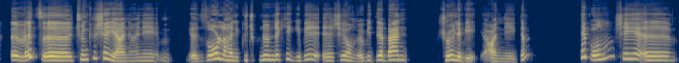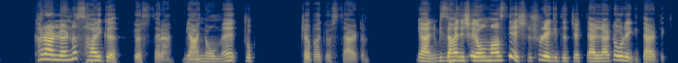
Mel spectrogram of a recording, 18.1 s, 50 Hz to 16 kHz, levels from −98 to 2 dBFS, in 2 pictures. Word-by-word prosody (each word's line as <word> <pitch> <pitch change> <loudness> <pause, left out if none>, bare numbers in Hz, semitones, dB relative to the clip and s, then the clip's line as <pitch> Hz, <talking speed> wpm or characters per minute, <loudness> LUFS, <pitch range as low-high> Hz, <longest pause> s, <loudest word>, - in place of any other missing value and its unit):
Evet. 480 - +4
Eee, 220 -1 +6
çünkü 275 +7 -4
şey, 330 -4 +2
yani, 175 -3 +2
hani, 200 +1 -10
m 190 - -21 0.3
eee, 165 -1 -2
zorla, 260 - +3
hani, 215 -2 -2
küçüklüğündeki 255 +3 -4
gibi, 220 +5 -7
eee, 245 -7 -3
şey 245 +4 -3
olmuyor. 185 -3 -5
Bir 230 - -10
de 245 -1 +3
ben 250 0 +4 0.4
şöyle 240 -3 +2
bir 175 - -5 0.2
anneydim; 160 - -7 0.7
hep 410 +1 +1
onun 295 - 0
şeye, 305 -7 -1
eee, 230 0 -1 0.5
kararlarına 270 +1 +4
saygı 230 -6 0 0.2
gösteren 135 -1 -10
bir - - -18
anne 160 +2 -1
olmaya 160 +8 -4
çok 190 -1 -12 0.6
çaba 145 -3 -7
gösterdim. 125 -2 -12 0.6
Yani, 175 -1 +2
bize, 205 +2 +2
hani, 215 0 +4
şey 220 0 +5
olmazdı 220 +2 +2
ya, - - +2
"İşte, 210 -2 -6
şuraya 235 +2 +5
gidilecek." 180 -2 -9
derlerdi, 175 +6 +1
oraya 230 -4 +3
giderdik. 180 - -5
220 Hz, 155 wpm, -22 LUFS, 185-255 Hz, 0.7 s, Eee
